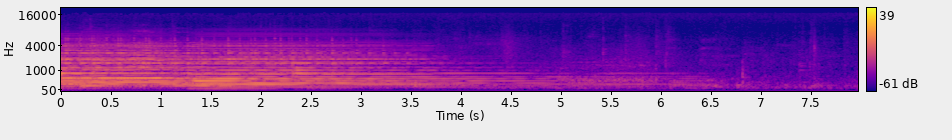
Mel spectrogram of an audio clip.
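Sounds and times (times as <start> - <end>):
orchestra playing: 0.0 - 5.8.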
